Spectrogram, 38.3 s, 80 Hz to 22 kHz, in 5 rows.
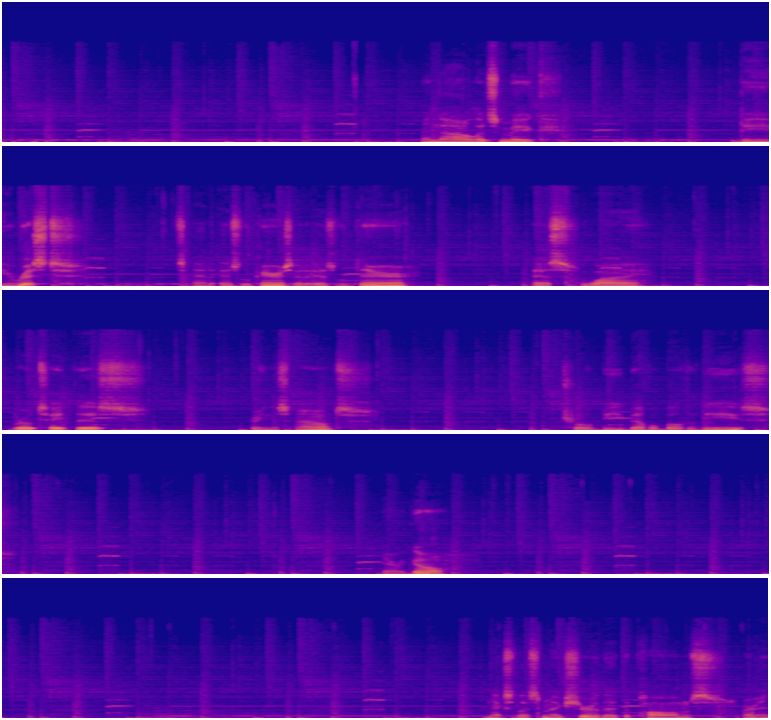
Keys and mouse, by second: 0.4 alt+right click, 1.1 g, 8.6 ctrl+r, 10.7 g, 11.5 alt+right click, 11.6-16.6 alt+middle drag, 12.2 s, 14.5 r, 16.6-19.2 right drag, 16.6 g, 19.2 alt+middle click, 19.3 right click, 19.4 alt+middle click, 20.0 alt+shift+right click, 20.0-34.8 alt+shift+middle drag, 20.7 ctrl+b, 22.9 Tab, 25.5 Tab, 26.8 right click, 27.4 g, 29.3 g, 30.4 g, 31.7 Tab, 34.1 Tab, 34.8 right click, 34.9-38.3 middle drag, 35.6 g.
